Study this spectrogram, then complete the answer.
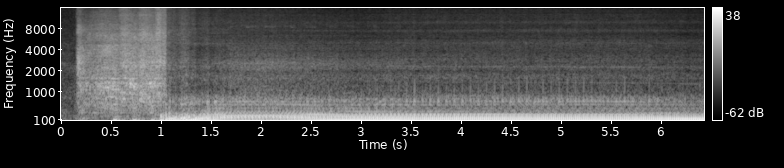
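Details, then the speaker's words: Evo X 4B11T, 2WD manual: starter catches quickly, then loud, steady high cold idle with even low rumble and no knocks or rattles; healthy cold start. "Jom kita dengar dia punya cold start. Memang kuat."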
